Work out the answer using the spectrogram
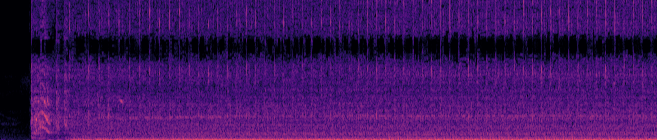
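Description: Starts cleanly and settles into a steady idle with a light, quick tick riding over the beat; the cause is unknown, top-end tick suspected.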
